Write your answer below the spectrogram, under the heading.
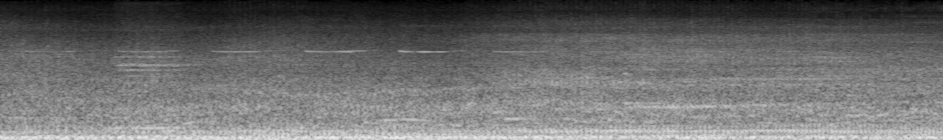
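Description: Busy city street traffic at night: a steady, dense rumble of vehicle engines and tyres, with a few faint distant tones over it.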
